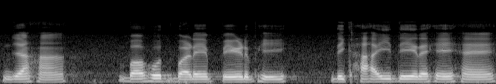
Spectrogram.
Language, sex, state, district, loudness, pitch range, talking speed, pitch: Hindi, male, Bihar, Kaimur, -15 LUFS, 120-125 Hz, 110 wpm, 125 Hz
